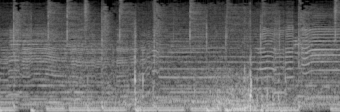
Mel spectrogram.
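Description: Background music with a steady beat, a repeating bass line and sustained chords above.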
